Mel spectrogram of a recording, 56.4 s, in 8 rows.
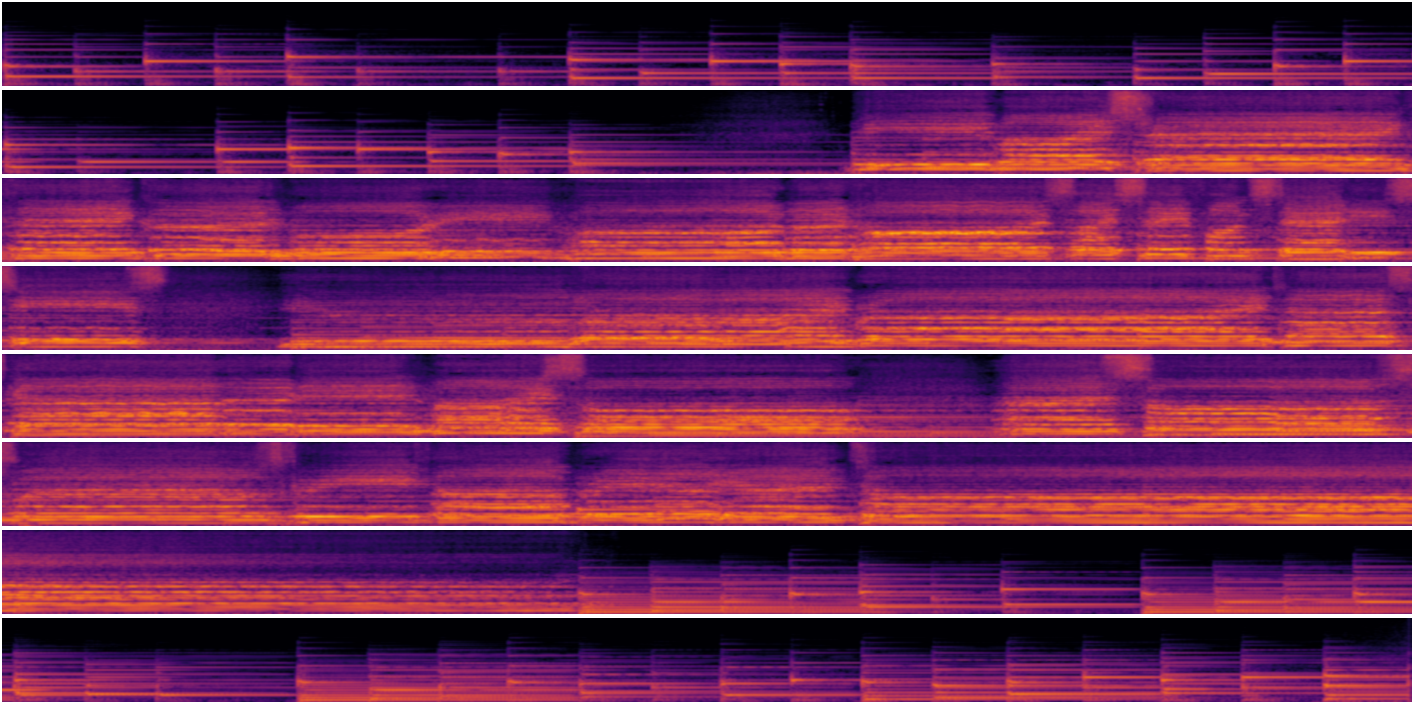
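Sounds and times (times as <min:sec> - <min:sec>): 
piano: 0:00.0 - 0:56.3.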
